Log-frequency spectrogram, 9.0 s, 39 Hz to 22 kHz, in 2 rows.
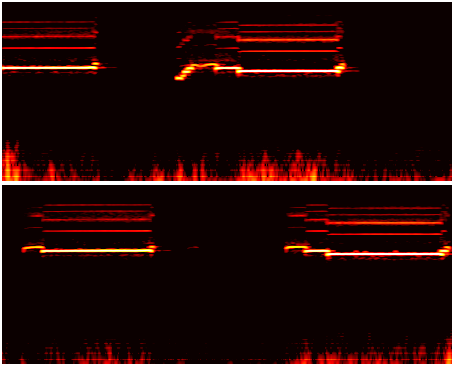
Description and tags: Knife sharpener 2
"El afilador"
In Mexico this sound is characteristic from the knife sharpeners working on the street.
